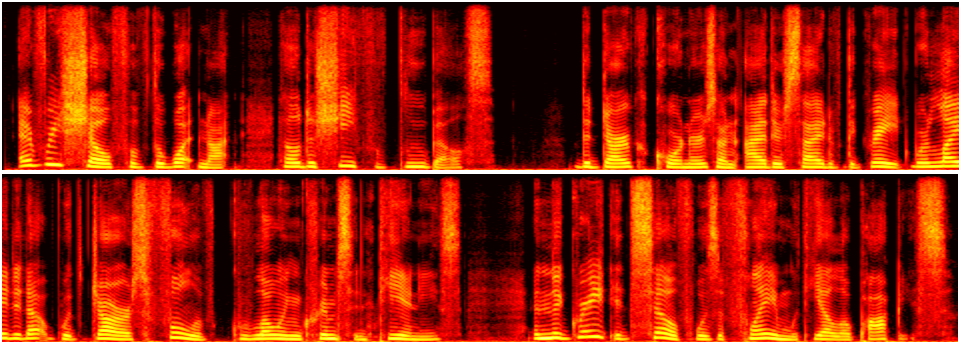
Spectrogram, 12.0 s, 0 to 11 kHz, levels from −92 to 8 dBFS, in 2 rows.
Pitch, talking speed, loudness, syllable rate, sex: 240 Hz, 195 wpm, -18 LUFS, 5.4 syllables/s, female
